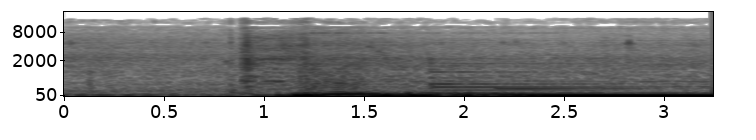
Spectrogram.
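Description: A car engine roars to life.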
